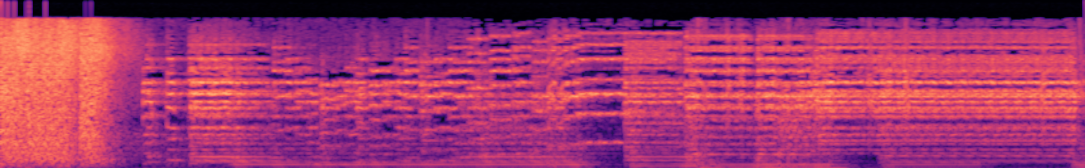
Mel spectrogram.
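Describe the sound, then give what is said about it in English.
Gunfire in a radio western drama opens with a loud, noisy burst of shots lasting about a second, then gives way to steady dramatic music. “Somebody shot a hole in my shirt while I was putting it on. You're lucky they didn't shoot a hole in you. There they are, up on the side of the hill. I'll teach them to shoot up my shirt.”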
